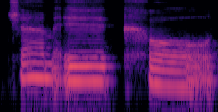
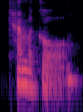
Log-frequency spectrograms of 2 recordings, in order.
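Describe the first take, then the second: First: It begins with a 'ch' sound. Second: It begins with a 'k' sound. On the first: The speaker calls it wrong. "Not a word" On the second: The speaker calls it right. "the C H made a K sound"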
